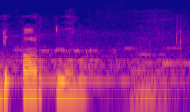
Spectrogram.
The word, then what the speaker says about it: department: best graduate in the department. H ya, ini bacanya department ya. Department. Department. The Department. Jadi R-nya itu enggak dibaca. Jadi department. Kalau orang British biasanya ngomong in the department. Enggak begitu jelas.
